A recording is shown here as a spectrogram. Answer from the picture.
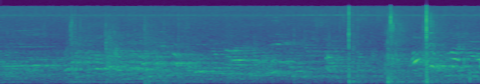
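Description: Faint, distant voices over the background noise of an indoor sports hall. Three sharp knocks come near the end, about half a second apart.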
